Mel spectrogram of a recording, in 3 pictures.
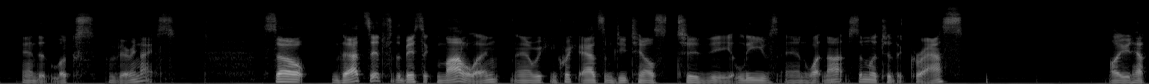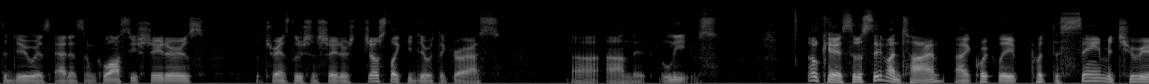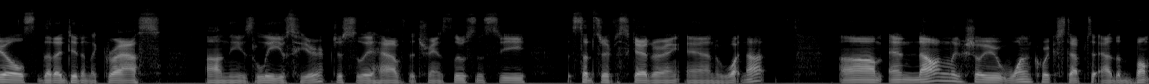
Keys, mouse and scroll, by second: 10.6 t, 15.7 n, 22.9-24.6 middle drag, 26.5-30.4 middle drag, 30.4-32.1 right drag.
